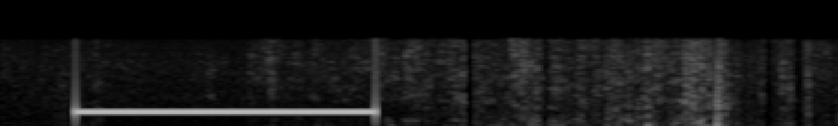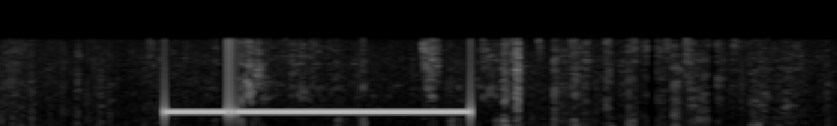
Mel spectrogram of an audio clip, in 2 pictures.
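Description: Telephone ringback tone heard while a call is being dialed: two steady, loud, mid-pitched tones of about two seconds each, separated by a long pause filled with faint background noise.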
